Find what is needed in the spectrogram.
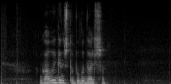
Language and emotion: Russian, neutral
